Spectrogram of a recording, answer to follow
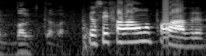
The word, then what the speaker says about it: Vltava: E se escreve V-L-T-O-T-A. Mas não tem o O, mas é Vltava.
